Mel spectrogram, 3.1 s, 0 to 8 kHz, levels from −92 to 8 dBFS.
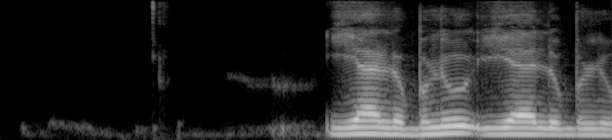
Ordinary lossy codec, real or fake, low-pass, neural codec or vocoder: none; fake; none; codec, 16 kHz, 2 kbps, X-Codec, HuBERT features, trained on LibriSpeech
